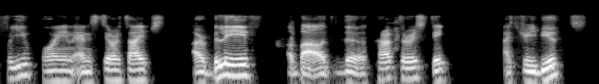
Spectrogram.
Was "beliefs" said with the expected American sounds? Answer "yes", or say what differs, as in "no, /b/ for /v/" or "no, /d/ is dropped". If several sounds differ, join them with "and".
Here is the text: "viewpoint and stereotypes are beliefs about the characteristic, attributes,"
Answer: no, /s/ is dropped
